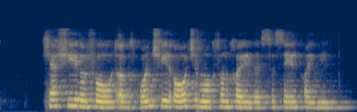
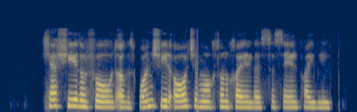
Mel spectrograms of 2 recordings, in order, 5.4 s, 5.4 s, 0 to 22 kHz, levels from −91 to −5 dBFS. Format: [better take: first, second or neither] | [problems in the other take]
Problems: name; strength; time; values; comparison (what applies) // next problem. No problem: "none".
second | room echo; dies away in 0.6 s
